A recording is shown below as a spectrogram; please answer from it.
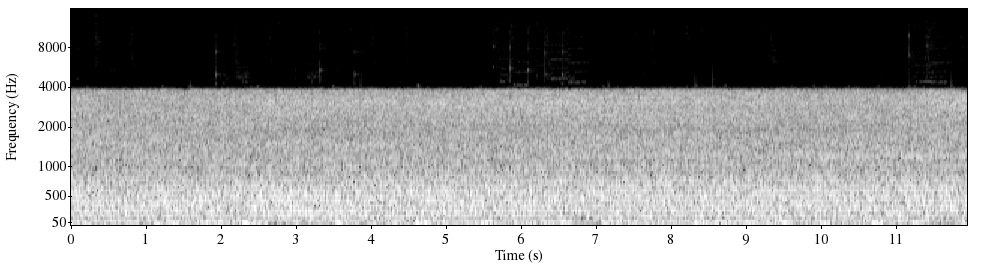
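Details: Constant loud roaring noise, like a passing train or engine, runs unbroken throughout with no animal calls.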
